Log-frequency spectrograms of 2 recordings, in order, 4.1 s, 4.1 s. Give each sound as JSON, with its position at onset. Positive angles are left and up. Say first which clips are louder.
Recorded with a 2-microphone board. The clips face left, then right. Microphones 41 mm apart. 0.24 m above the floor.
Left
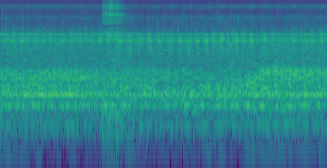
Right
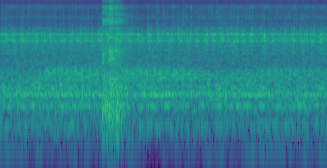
{"t": 1.3, "sound": "cutlery clinking", "louder": "right 2 dB", "side_deg": -70, "distance_m": 3.0}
